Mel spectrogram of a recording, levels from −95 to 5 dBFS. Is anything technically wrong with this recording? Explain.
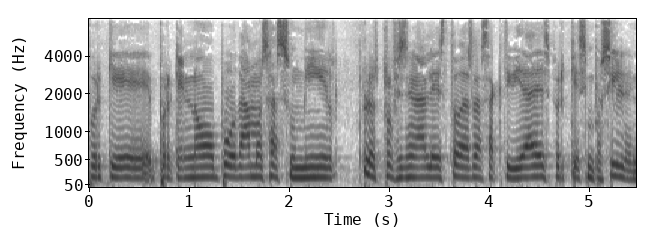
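Yes. Throughout, the gain swings by about 10 dB, pulling loud and soft parts closer in level so the sound is squashed. This is gain pumping, likely from overdriven input gain triggering a fast limiter.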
